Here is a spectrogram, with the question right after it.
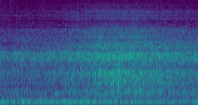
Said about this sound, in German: Ja, das ist Meeresrauschen, das müsstet ihr eigentlich recht gut hören. Und das sind dann so unterschiedliche. Ihr könnt dann mal ein härteres Rauschen machen, also ein kräftigeres oder so wie hier so irgendwo am Ufer.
